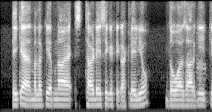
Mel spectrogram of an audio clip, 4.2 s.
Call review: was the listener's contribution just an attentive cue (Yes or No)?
Yes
